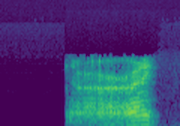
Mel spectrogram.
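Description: Near silence, then about a second in a man's voice makes one drawn-out, wordless sound, lasting just over a second.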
